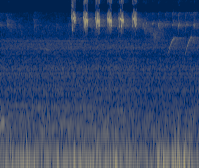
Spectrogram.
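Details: Bananaquit singing a lot: six quick, very high pulsed notes in an even row, then two faint rising slurs, over a low background rumble.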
